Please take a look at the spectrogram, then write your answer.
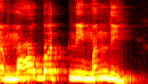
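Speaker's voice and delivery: the film title drawn out slowly. Retold or imitated. Wife naming her film, said slowly. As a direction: spell out the title word by word.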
